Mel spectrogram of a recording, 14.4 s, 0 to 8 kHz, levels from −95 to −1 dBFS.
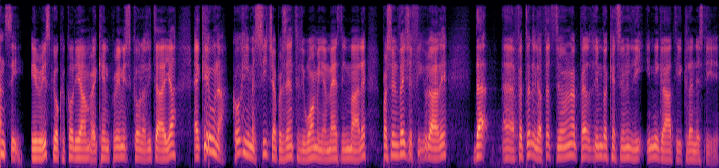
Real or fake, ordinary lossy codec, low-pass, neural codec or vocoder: fake; none; 7.2 kHz; codec, 16 kHz in and 24 kHz out, 0.4 kbps, LongCat-Audio-Codec, two codebook decoder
